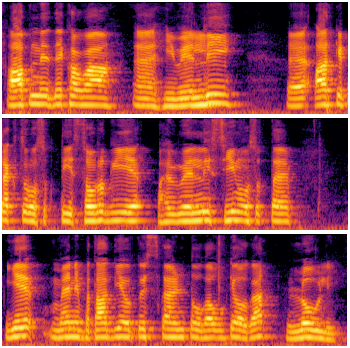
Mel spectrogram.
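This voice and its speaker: A man's voice: fairly high pitch, little pitch movement, measured pace, clean tone. A man teaching a vocabulary lesson, asking questions aloud and answering them himself, with English words mixed into his explanations. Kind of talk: classroom-style vocabulary lesson.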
